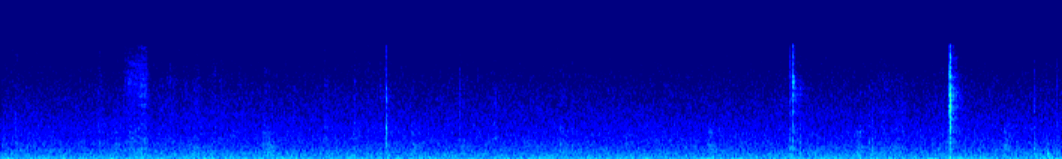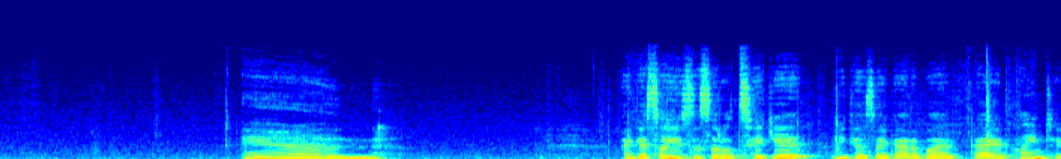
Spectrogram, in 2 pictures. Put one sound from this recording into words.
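Paper stickers rustle and crinkle softly as fingers press and peel them.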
